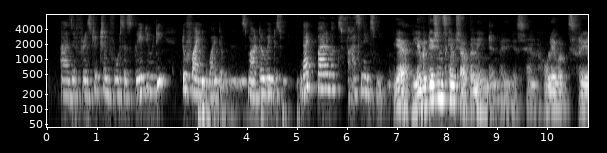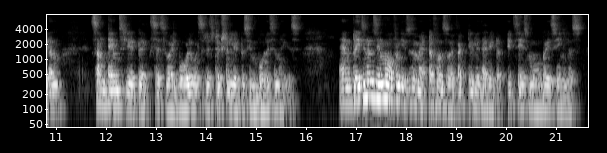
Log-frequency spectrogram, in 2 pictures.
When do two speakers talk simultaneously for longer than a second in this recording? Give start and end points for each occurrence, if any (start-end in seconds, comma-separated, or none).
none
